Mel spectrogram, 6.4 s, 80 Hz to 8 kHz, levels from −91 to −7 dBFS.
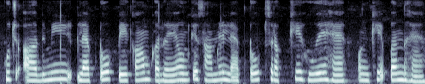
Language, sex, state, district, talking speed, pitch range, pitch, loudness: Hindi, female, Uttar Pradesh, Shamli, 160 wpm, 215-245 Hz, 225 Hz, -17 LUFS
